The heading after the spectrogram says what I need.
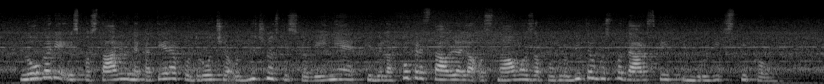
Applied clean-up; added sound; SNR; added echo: none; Domestic sounds, home sounds; 11 dB; none.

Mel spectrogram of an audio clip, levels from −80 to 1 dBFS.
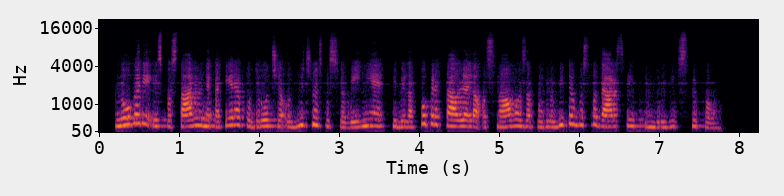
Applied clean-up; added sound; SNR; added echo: neural mask model RNNoise.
